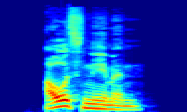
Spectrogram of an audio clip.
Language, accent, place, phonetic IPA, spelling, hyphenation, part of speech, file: German, Germany, Berlin, [ˈʔaʊsˌneːmən], ausnehmen, aus‧neh‧men, verb, De-ausnehmen.ogg
- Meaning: 1. to exclude 2. to exempt 3. to fleece 4. to clean out 5. to gut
